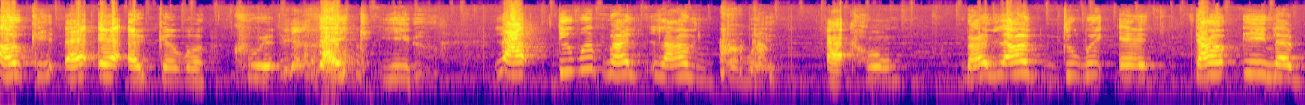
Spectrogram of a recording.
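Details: Adult woman with cerebral palsy and lifelong speech impairment, who first spoke at age four and was understood early on only by her sister; dysarthria (cerebral palsy).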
